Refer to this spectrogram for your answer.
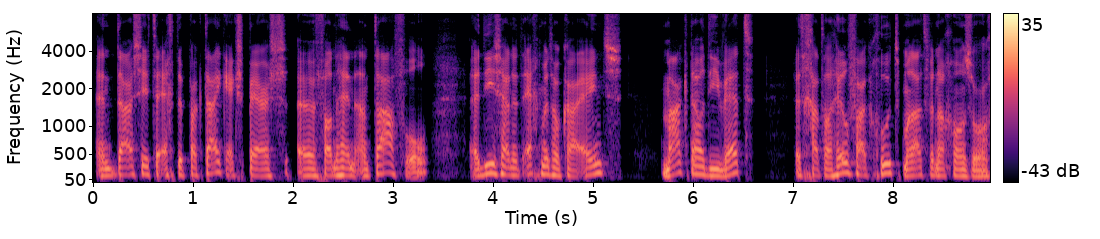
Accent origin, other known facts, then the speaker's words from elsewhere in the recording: North Holland, Netherlands; Ja, ik ben opgegroeid in West-Friesland.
